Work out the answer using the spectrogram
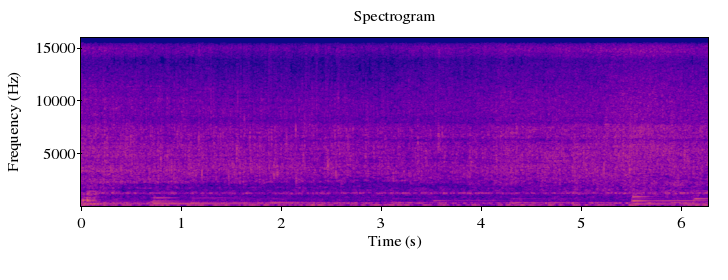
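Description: Pumpkin-vine stalks and potato pieces frying in hot oil in a pan, a steady sizzling hiss.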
